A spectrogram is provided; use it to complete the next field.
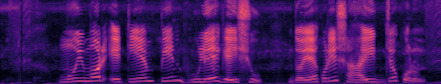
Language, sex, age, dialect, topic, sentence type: Bengali, female, 18-24, Rajbangshi, banking, statement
